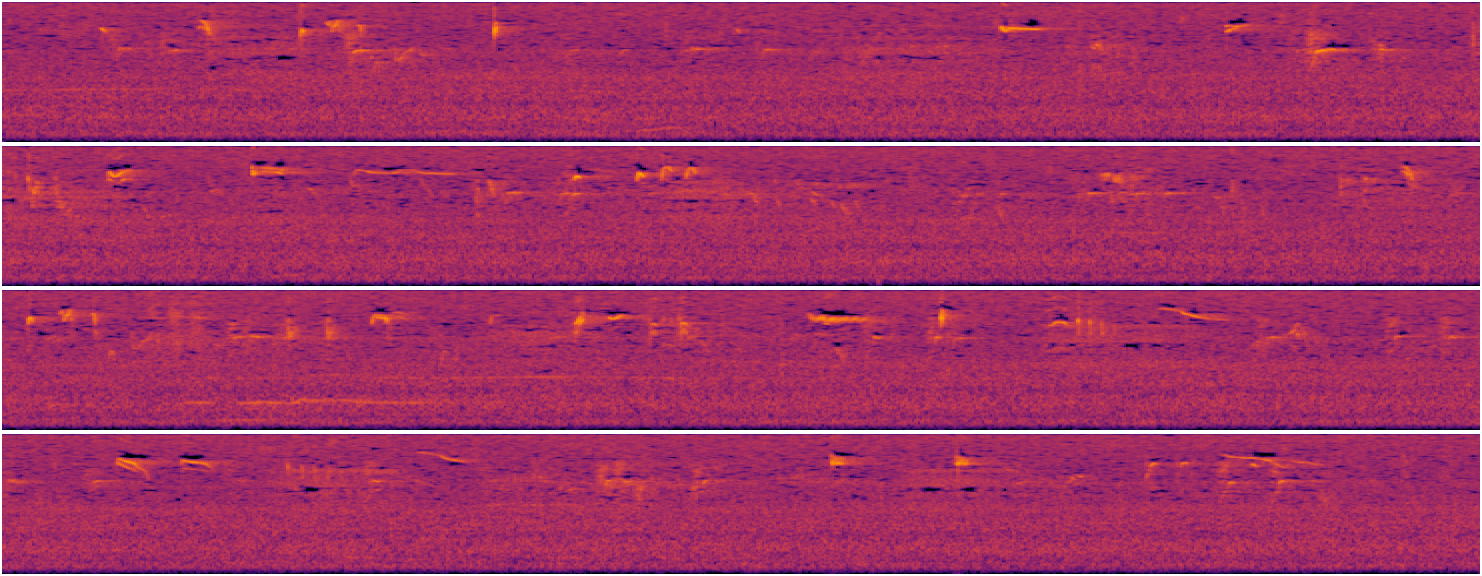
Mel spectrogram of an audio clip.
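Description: Several small birds chirping, with many short high calls scattered throughout over a steady faint hiss.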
